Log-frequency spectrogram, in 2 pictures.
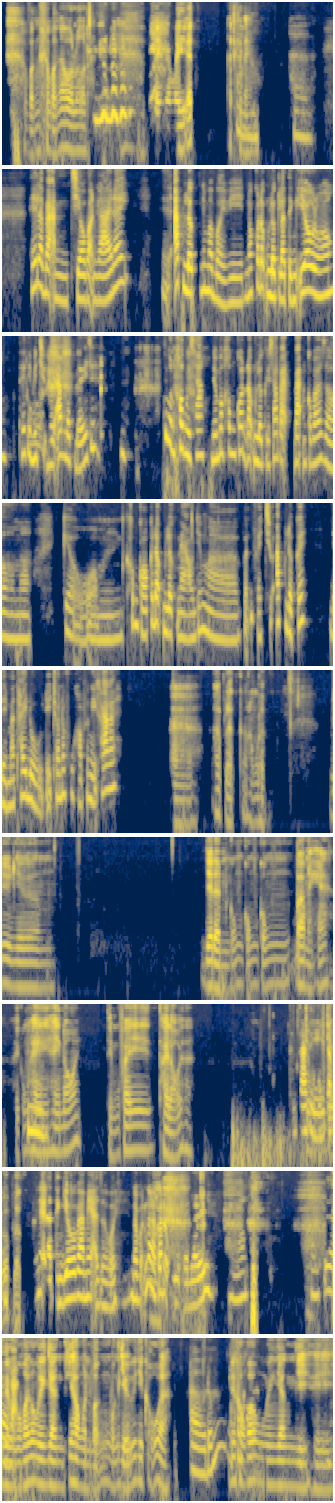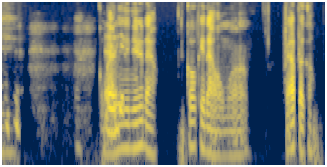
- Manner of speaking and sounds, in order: chuckle; unintelligible speech; distorted speech; laugh; tapping; other background noise; chuckle; wind; chuckle; unintelligible speech; chuckle; unintelligible speech
- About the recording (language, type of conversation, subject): Vietnamese, unstructured, Bạn thường thể hiện cá tính của mình qua phong cách như thế nào?
- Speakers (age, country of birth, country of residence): 25-29, Vietnam, Vietnam; 30-34, Vietnam, Vietnam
